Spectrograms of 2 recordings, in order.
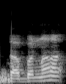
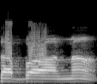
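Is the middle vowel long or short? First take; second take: short; long. First: The middle vowel is short. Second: The middle vowel is long. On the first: The speaker calls it wrong. "உச்சரிப்பு தபனா இல்லைங்கய்யா" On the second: The speaker calls it right. "இது வந்து தபானா"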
